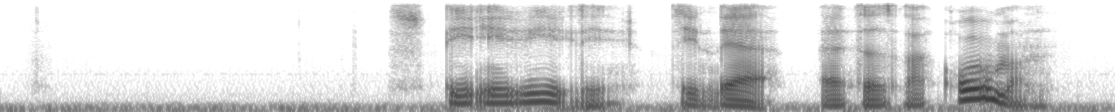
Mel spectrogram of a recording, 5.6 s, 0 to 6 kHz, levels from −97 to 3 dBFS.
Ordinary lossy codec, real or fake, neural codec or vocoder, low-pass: none; fake; autoencoder, 22.05 kHz, a latent of 192 numbers a frame, VITS, trained on many speakers; 5.4 kHz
